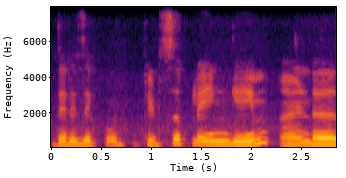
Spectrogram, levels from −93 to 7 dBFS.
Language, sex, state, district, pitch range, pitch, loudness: English, female, Maharashtra, Gondia, 195-205 Hz, 200 Hz, -15 LUFS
